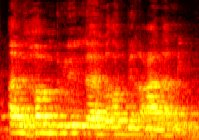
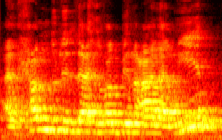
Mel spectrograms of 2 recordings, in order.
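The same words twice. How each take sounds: First: The Arabic sounds are articulated sloppily. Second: The Arabic sounds are articulated precisely. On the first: All destruction belongs to God. The speaker calls it wrong. "Yang ini tahsinnya juga tidak benar ya" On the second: All praise belongs to God, Lord of the worlds. The speaker calls it right. "Tahsinnya benar"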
